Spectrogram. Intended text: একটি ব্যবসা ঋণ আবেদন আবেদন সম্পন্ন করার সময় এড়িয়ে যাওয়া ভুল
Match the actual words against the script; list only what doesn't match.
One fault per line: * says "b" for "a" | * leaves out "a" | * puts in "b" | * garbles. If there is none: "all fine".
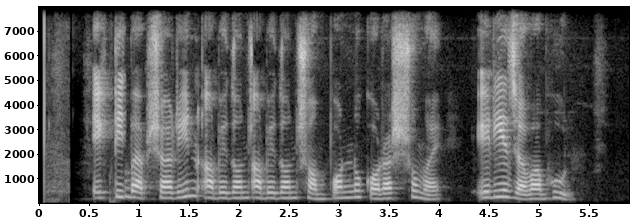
all fine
